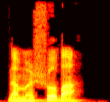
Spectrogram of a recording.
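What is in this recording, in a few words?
Chinese, example sentence; hsk2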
